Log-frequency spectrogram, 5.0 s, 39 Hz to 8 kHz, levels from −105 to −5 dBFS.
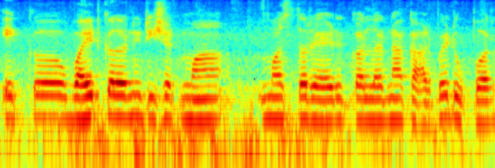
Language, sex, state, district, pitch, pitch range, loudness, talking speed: Gujarati, female, Gujarat, Gandhinagar, 185 Hz, 175-190 Hz, -17 LUFS, 155 wpm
